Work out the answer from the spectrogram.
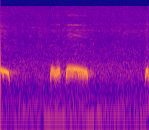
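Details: Spotted dove decoy coo, 'thúc gù' style, to stimulate other doves: the tail of one coo, then a single phrase of a short hoot and long level mellow coo, and the start of another at the end.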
